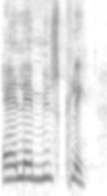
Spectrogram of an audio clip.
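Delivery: "musclée" ending on a clear é, nothing after; silent final E. Shown as a demonstration. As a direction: model "musclée" for learners, extra E mute. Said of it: "pero es muda".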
